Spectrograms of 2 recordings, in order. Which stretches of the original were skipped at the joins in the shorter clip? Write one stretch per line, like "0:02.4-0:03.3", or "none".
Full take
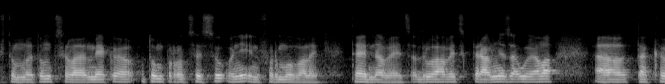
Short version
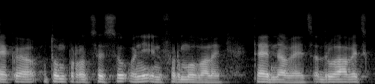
none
